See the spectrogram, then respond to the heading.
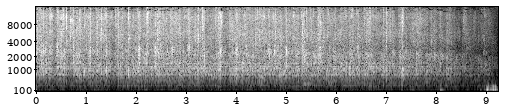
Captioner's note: audience applause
